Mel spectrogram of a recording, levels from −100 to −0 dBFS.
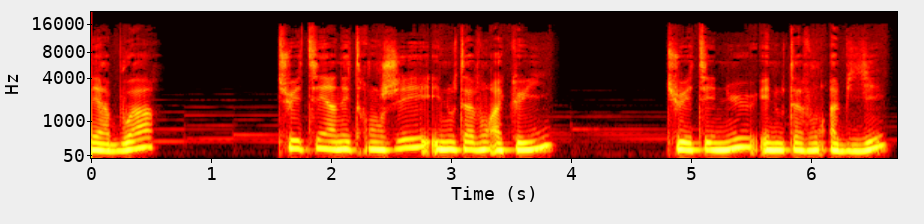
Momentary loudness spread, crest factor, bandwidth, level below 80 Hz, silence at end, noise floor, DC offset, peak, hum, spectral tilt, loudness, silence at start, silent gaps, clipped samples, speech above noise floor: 7 LU; 12 dB; 14.5 kHz; -62 dBFS; 0.1 s; -64 dBFS; under 0.1%; -10 dBFS; none; -6.5 dB/octave; -22 LUFS; 0 s; none; under 0.1%; 43 dB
